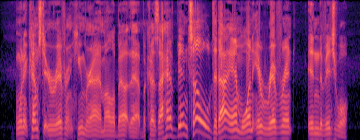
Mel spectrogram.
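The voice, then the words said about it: Southern US accent. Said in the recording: “your southern accent ... my dialect and accent”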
